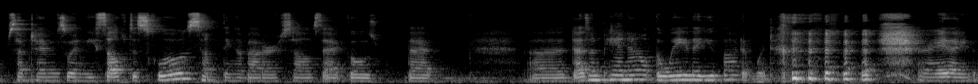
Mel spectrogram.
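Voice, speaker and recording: A chatty woman from Malaysia leads a training talk, full of fillers and little laughs. Her voice sits a bit low for a woman. It carries a roomy echo over a faint hiss. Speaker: course presenter and therapist. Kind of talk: casual online training talk.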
